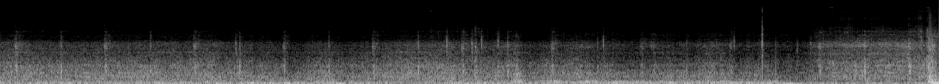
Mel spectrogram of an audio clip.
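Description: Steady road and engine rumble heard from inside a moving car, with a sudden loud bang near the end as a car just ahead crashes into the guardrail.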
